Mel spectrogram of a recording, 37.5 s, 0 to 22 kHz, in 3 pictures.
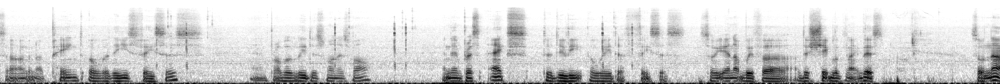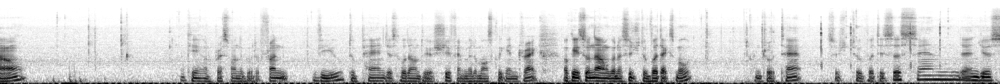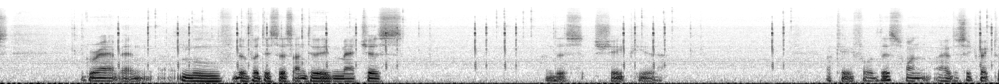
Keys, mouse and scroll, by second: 5.0 right click, 6.1 typing, 7.7 click, 11.7 middle click, 14.0 KP_1, 15.2 shift+middle click, 16.0-16.4 scroll up 1, 16.4 shift+middle click, 22.1 ctrl+Tab, 23.1 click, 24.3 right click, 25.9 g, 26.9 click, 27.4 right click, 27.7 g, 28.0 click, 28.3 right click, 28.5 g, 29.4 click, 29.9 right click, 30.2 g, 31.2 click, 31.5 right click, 32.0 g, 32.9 click, 33.3 right click, 33.6 right click, 37.3-37.4 drag.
